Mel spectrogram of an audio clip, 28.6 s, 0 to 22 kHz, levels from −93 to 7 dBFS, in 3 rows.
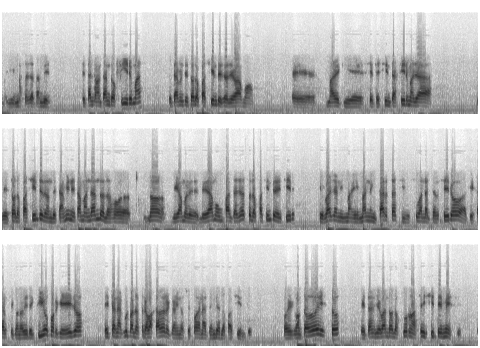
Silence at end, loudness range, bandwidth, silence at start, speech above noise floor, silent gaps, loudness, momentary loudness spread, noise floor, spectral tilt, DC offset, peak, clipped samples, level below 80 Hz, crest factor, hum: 0 s; 3 LU; 11.5 kHz; 0 s; 26 dB; none; -16 LUFS; 8 LU; -42 dBFS; -6 dB/octave; under 0.1%; -2 dBFS; under 0.1%; -44 dBFS; 16 dB; none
